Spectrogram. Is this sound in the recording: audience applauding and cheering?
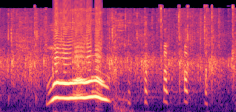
yes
